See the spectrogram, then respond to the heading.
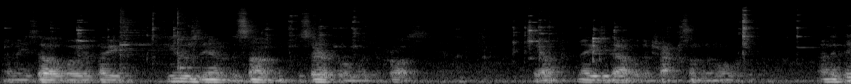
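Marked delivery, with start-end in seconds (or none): none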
